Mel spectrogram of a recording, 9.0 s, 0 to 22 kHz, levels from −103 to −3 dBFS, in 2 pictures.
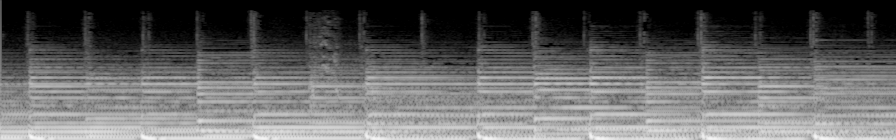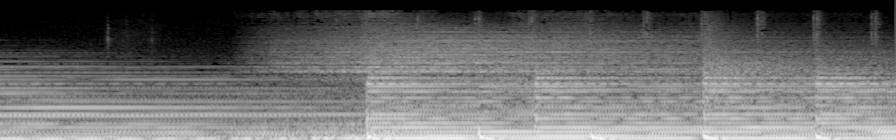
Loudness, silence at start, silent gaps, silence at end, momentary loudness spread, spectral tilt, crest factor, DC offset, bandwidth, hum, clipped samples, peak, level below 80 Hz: -17 LUFS; 0 s; none; 0 s; 10 LU; -8 dB/octave; 14 dB; under 0.1%; 7.6 kHz; none; under 0.1%; -2 dBFS; -18 dBFS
